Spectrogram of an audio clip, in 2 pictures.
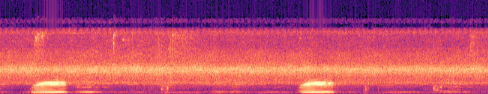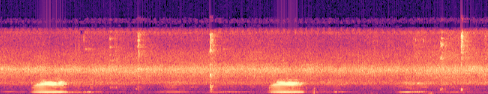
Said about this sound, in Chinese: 我们一路走就能听到好多好多青蛙的叫声，越来越响。它们现在是大合唱，听。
